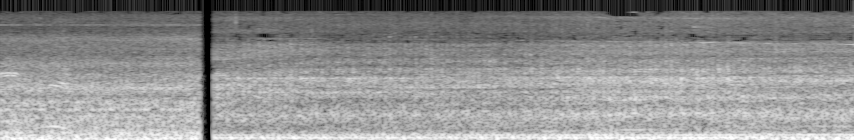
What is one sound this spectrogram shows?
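A diesel rescue truck rumbles as it turns.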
